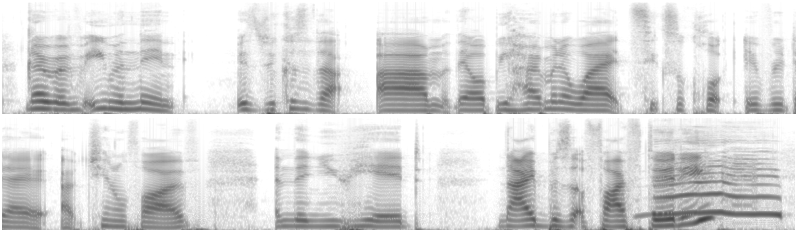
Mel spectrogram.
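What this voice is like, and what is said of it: Convincing put-on Australian accent. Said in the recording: “today I'm from Sydney, Australia ... You're actually really good at it ... I'm in awe of her accent. That's actually sick.”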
